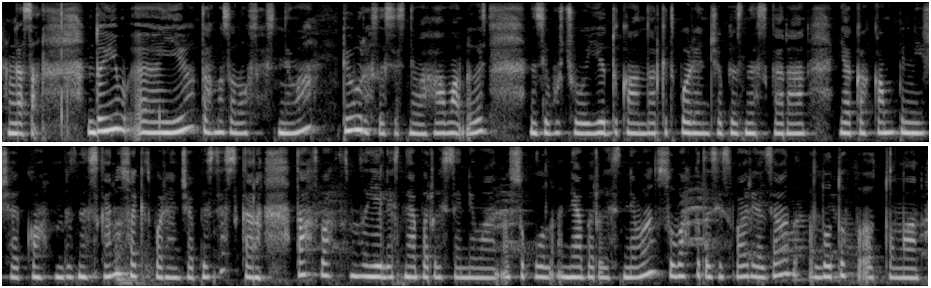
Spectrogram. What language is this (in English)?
Kashmiri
